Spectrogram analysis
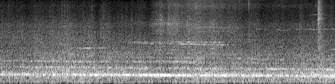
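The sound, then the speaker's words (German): A train rumbles steadily, its low droning hum and rolling wheel noise filling the air as it pulls into the station at the Pressehaus, with a faint brief squeal near the end. “Bahnhof am Pressehaus.”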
